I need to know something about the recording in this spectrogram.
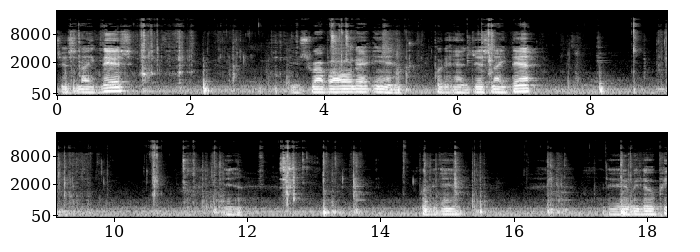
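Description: Raw meat plops wetly into liquid.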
